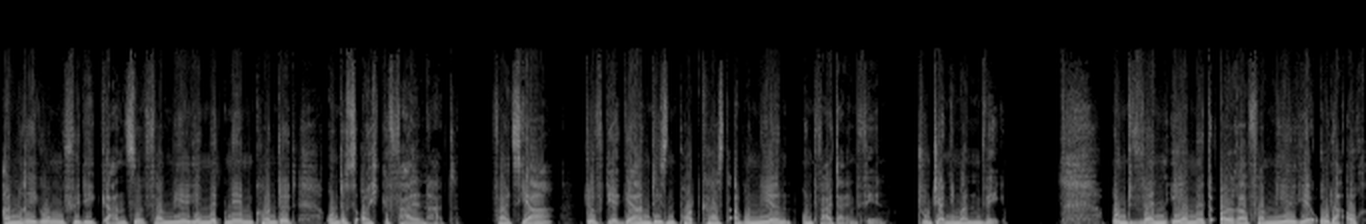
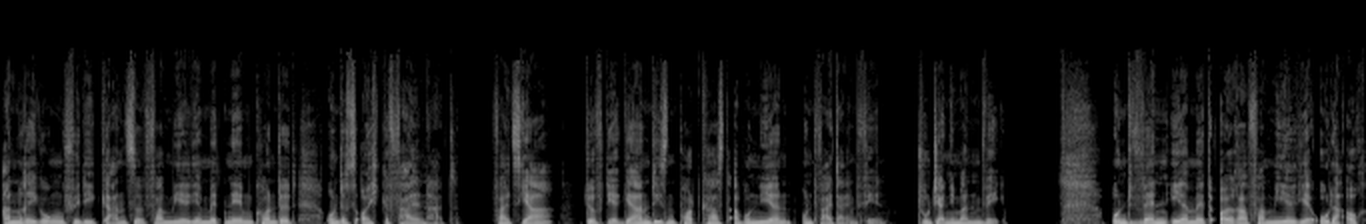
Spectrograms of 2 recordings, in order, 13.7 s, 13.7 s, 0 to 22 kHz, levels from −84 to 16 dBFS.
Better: second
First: distortion; slight; 10% of the sound clipped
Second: none

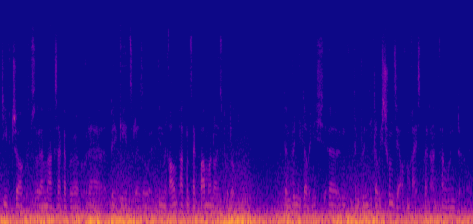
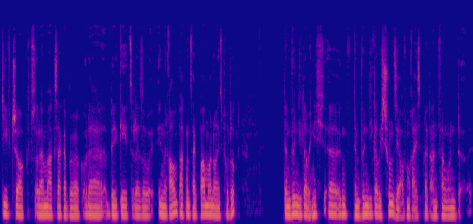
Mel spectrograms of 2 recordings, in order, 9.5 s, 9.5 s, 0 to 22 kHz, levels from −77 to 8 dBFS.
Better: second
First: wind noise on the microphone; heavy; 1 dB below the speech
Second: none

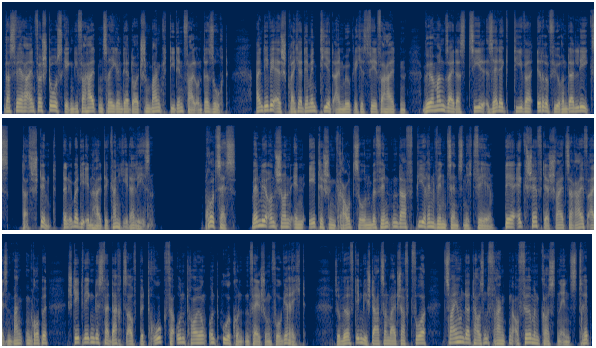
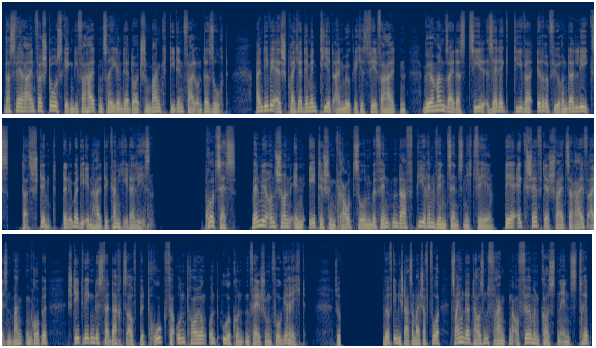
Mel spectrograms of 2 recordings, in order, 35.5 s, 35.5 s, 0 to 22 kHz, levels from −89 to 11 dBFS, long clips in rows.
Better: first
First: none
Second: audio freezing; at 30 s for 1 s

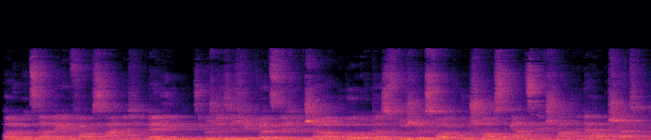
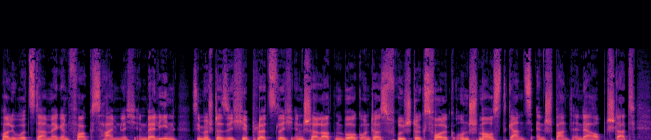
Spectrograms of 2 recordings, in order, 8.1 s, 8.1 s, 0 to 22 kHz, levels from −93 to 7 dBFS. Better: second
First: off-mic speech; far // room echo; strong; dies away in 2.2 s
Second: none

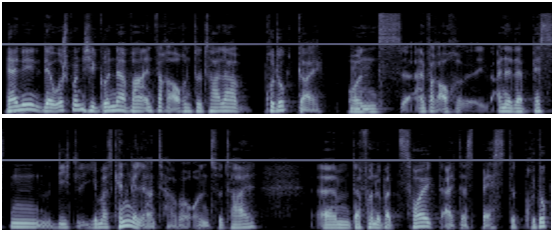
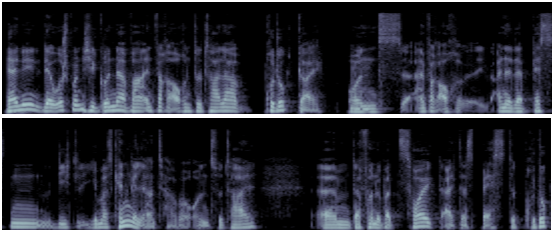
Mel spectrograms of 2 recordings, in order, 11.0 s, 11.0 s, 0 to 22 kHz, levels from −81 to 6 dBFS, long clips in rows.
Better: second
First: high-pitched whine; loud; throughout; 4.5 kHz, 9 dB below the speech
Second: none

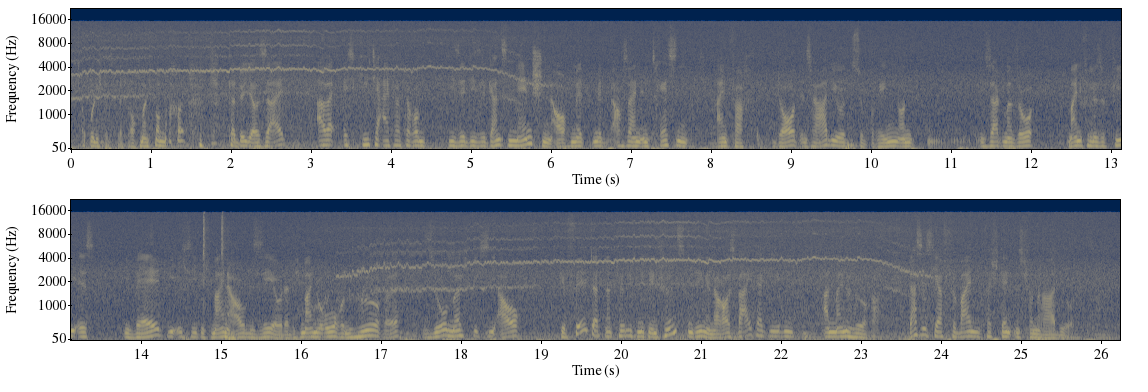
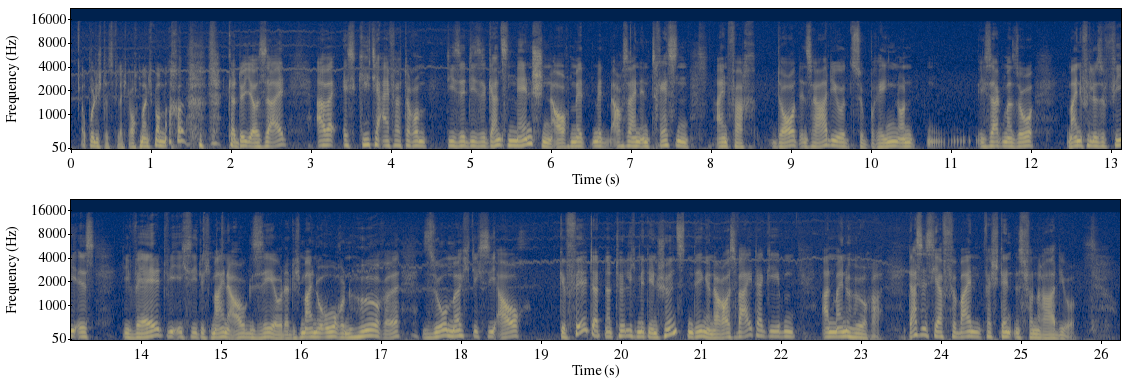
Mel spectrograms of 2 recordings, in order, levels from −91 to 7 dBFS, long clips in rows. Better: second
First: hiss; loud; throughout; 2 dB below the speech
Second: hiss; faint; throughout; 25 dB below the speech

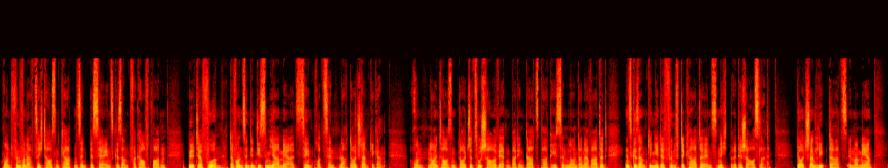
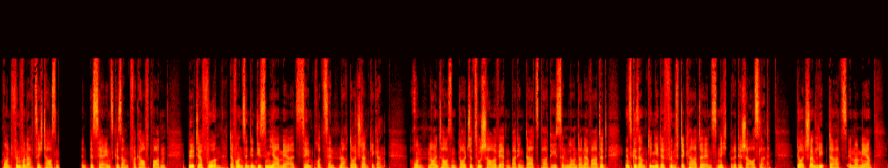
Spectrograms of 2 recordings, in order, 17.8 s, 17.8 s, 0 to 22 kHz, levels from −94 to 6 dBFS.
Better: first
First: none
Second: audio cutting out; at 1 s

